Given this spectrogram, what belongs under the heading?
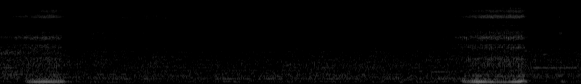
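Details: Dozer snoring: two brief low rumbling snores separated by quiet breathing, over a steady high-pitched background hum.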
